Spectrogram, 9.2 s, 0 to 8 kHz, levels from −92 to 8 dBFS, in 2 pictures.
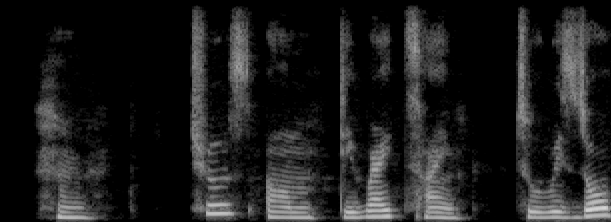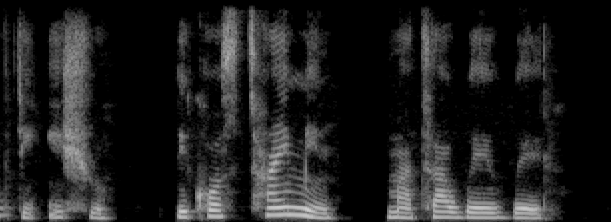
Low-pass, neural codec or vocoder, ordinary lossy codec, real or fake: none; none; none; real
